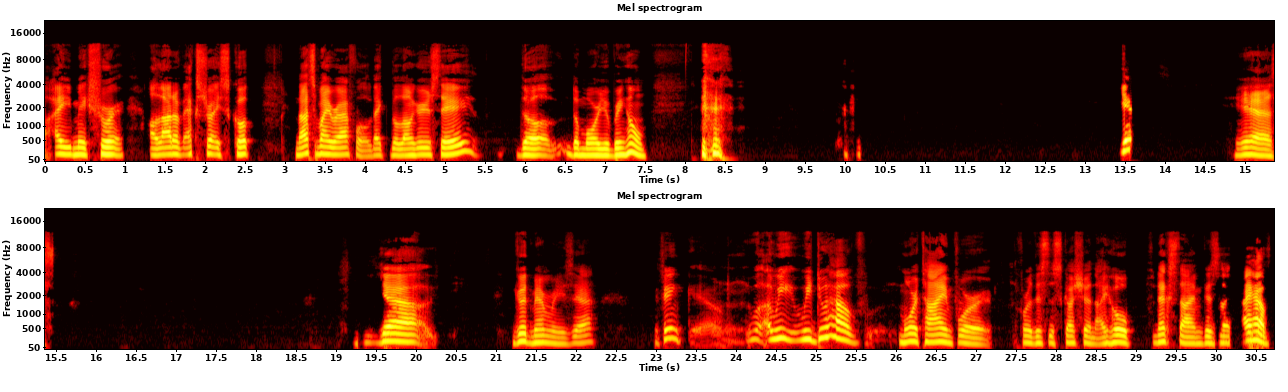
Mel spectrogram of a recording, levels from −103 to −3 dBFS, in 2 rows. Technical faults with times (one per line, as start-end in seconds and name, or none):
none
